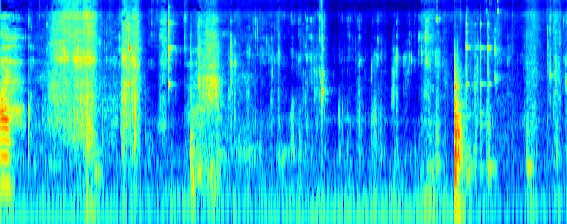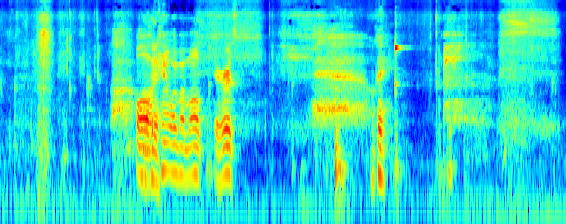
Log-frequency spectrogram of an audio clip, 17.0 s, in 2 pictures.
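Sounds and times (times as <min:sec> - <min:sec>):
chewing and wet mouth noises: 0:00.0 - 0:13.2.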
